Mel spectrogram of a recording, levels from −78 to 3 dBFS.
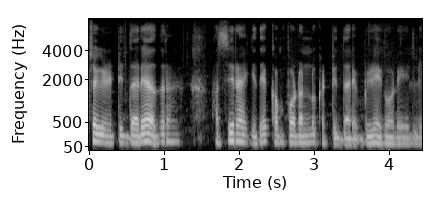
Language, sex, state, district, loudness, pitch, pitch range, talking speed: Kannada, male, Karnataka, Dharwad, -22 LUFS, 120 Hz, 105-130 Hz, 120 wpm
